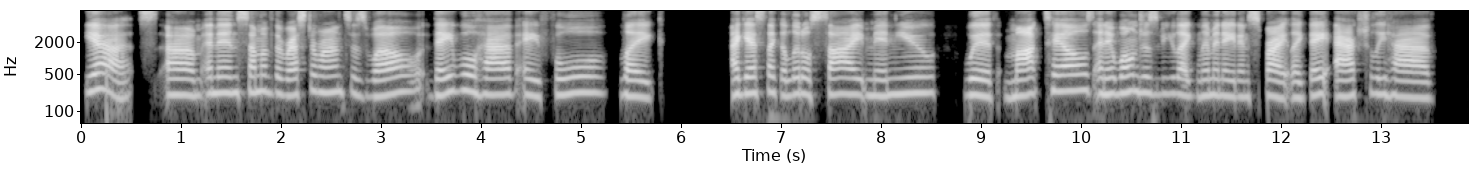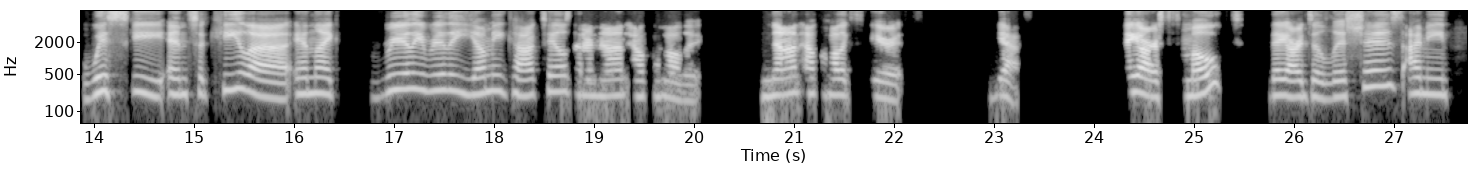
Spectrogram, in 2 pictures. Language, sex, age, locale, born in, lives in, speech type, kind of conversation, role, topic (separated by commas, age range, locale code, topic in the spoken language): English, female, 30-34, en-US, United States, United States, conversation, advice, advisor, How can I reach out to an old friend when I'm feeling nostalgic?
